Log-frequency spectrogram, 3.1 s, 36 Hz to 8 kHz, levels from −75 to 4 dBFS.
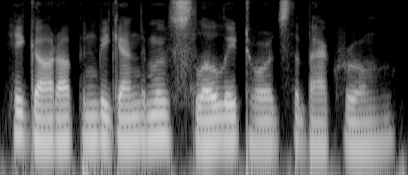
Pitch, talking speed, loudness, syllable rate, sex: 105 Hz, 235 wpm, -17 LUFS, 5.1 syllables/s, male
